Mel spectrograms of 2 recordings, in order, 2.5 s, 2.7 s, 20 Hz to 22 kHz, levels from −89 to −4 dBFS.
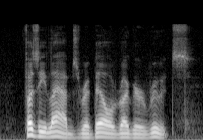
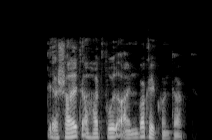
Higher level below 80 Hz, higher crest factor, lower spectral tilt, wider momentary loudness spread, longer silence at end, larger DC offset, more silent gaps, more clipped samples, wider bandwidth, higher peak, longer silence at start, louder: first, -56 dBFS vs -66 dBFS; about the same, 18 dB vs 22 dB; first, -8.5 dB/octave vs -6 dB/octave; second, 8 LU vs 12 LU; second, 0.2 s vs 0.4 s; first, 0.4% vs under 0.1%; neither; neither; first, 11 kHz vs 7.6 kHz; first, 0 dBFS vs -10 dBFS; second, 0.3 s vs 0.6 s; first, -19 LUFS vs -31 LUFS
